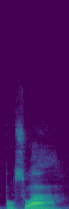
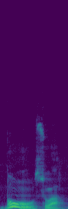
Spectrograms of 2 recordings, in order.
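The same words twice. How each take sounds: First: The stress is on the last syllable. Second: The stress is on the first syllable.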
